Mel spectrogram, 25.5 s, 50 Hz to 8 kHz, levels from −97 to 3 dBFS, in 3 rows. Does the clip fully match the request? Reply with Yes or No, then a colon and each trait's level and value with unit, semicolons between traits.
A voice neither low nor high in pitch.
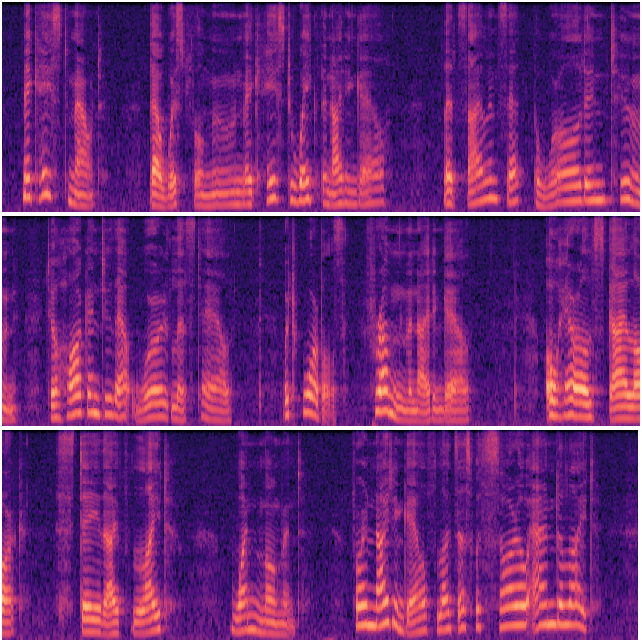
No: high, 195 Hz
